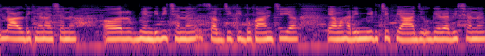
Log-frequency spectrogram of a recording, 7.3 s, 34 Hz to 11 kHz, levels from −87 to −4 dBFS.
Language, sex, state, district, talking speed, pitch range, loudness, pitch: Garhwali, female, Uttarakhand, Tehri Garhwal, 155 wpm, 200-205 Hz, -24 LUFS, 205 Hz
